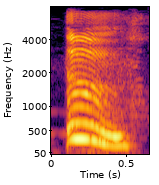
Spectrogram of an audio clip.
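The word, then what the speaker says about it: ㅡ: Đó là chữ Ư. Ư của Việt Nam mình thôi, Ư.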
